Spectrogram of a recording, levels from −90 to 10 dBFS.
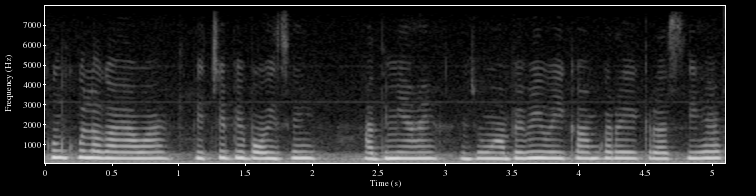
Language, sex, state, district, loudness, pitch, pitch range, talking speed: Hindi, female, Odisha, Malkangiri, -14 LUFS, 310 Hz, 300-315 Hz, 245 wpm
